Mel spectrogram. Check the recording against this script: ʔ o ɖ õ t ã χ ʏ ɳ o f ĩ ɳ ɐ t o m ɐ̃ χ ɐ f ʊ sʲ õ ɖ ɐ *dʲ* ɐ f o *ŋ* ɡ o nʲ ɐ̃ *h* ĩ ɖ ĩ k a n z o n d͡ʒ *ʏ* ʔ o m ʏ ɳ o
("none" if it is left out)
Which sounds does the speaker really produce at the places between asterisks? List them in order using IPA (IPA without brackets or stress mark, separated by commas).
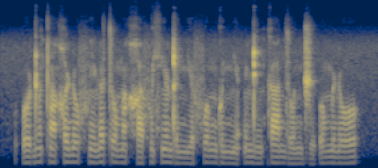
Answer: nʲ, ŋ, ʔ, ʏ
